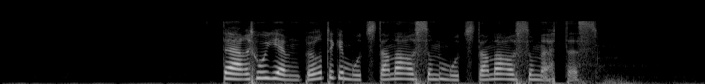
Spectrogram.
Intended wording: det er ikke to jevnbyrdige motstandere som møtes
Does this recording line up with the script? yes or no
no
